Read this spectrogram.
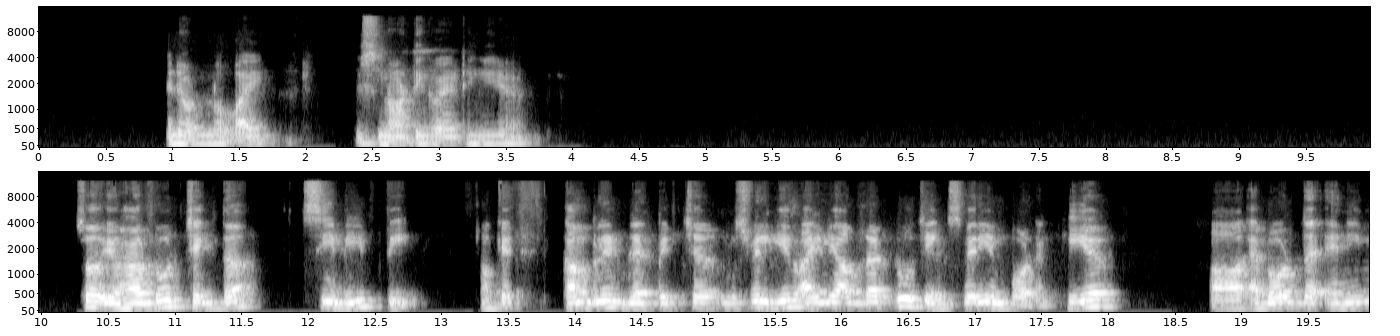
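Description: A man speaks calmly and clearly through a microphone.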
